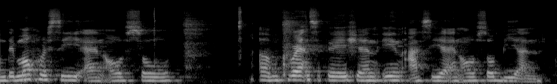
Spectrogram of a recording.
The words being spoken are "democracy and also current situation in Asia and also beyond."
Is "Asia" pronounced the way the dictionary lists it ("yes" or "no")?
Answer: no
